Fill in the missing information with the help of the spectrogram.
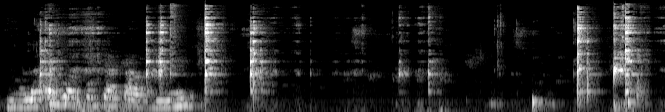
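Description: A fork and spoon clinking against a glass dish while eating, in a string of sharp separate clinks. During the first couple of seconds a low mumbling voice comes from the eater's full mouth.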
